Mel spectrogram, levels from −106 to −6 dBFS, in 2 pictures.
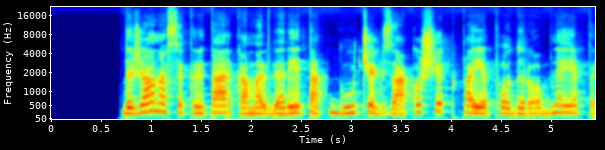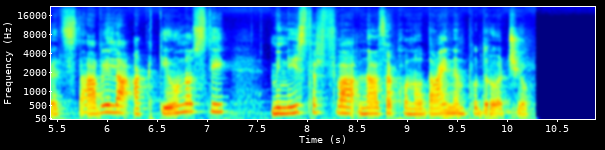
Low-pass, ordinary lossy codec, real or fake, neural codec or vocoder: none; none; fake; codec, 44.1 kHz, 7.8 kbps, Pupu-Codec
